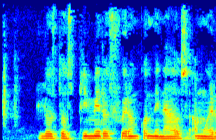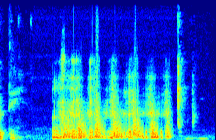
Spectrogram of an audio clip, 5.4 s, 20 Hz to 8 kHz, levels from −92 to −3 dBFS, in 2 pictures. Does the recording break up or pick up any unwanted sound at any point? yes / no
yes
